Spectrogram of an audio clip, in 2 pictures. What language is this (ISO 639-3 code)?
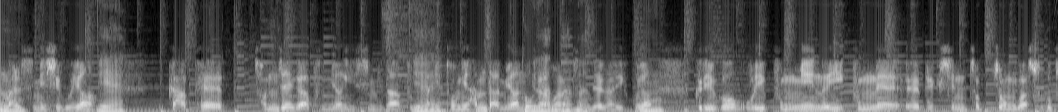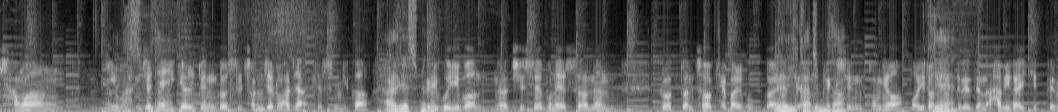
kor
